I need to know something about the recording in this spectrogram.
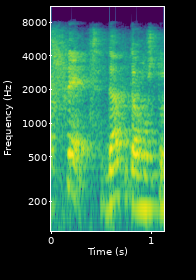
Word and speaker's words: cet: Ну, она читаться как будет, да, то есть будет всегда читаться как «set», да, потому что у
